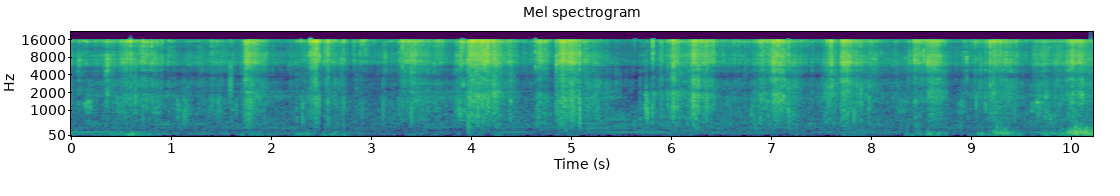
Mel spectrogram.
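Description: Footsteps crunching irregularly through dry leaves and twigs on a forest floor.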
